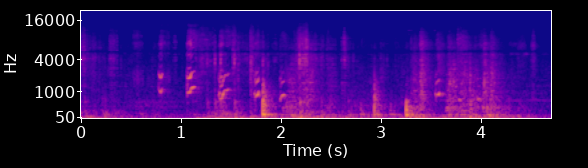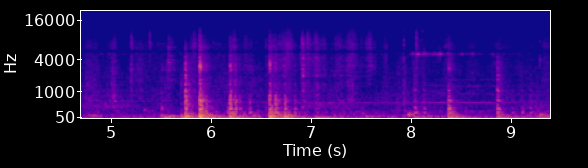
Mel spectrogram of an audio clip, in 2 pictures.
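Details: Dolly's five-week-old puppies at play, letting out quick rising squeals and whines clustered near the start, then scattered yelps among thumps and shuffling, a low hum in the background.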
